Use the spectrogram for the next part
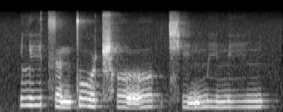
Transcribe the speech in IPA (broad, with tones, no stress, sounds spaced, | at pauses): l i˥ t͡s ə̰˨˩ n t̪ o˥˩ ʊ̯ ʈ͡ʂʰ ɤ̰˨˩˦ | t͡ɕʰ ḭ˨˩ ŋ m i˥˩ n̪ i˧˥ ŋ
